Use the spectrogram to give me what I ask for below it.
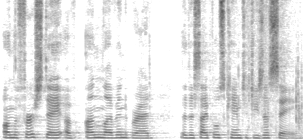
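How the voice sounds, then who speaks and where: In a reverberant church hall, a woman reads scripture narration at a middling pitch. She occasionally trips on a word and corrects herself. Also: flat delivery, moderate pace, a little hiss or hum. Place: large church during a service.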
